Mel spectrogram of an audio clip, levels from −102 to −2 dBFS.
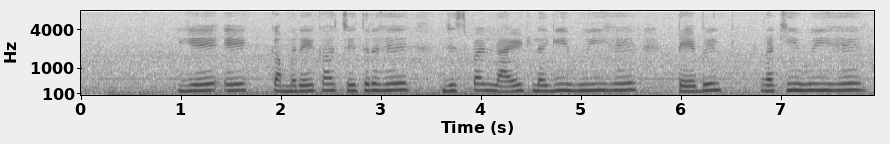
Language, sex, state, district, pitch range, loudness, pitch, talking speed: Hindi, female, Goa, North and South Goa, 200-225 Hz, -35 LUFS, 220 Hz, 120 wpm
